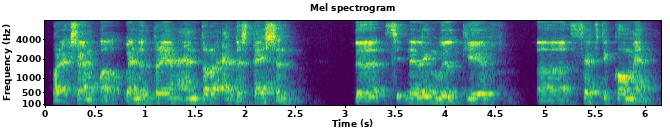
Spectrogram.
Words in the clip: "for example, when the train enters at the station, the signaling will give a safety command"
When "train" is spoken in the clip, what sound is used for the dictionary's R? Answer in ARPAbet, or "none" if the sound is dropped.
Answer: R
